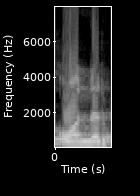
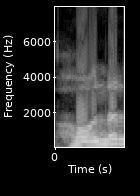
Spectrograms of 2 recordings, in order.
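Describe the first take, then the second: First: The word starts with a vowel, no h sound. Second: The word starts with a clear h sound. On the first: The speaker calls it right. "इसको ऑनर पढ़ते हैं" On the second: The speaker calls it wrong. "हॉनर नहीं पढ़ते हैं"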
